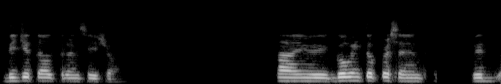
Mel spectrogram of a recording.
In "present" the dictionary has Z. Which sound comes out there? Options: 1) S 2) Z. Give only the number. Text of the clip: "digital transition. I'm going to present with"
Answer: 1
